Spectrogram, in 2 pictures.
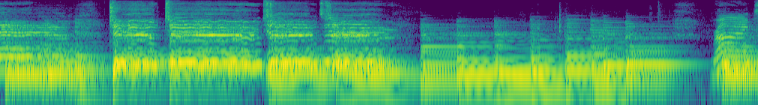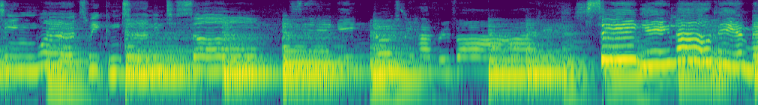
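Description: Women's vocal group singing a light pop song together, held notes with vibrato, over keyboard accompaniment. A short break between phrases comes about seven seconds in.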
